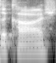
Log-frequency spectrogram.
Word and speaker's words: Akash: in some stupid way my name's akash and so it's got like like cash and it's not pronounced that way but it's kind of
